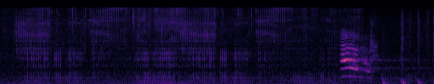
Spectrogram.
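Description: Cats purring in the video game Hogwarts Legacy: a steady low rumble that runs under faint background game sounds for most of the stretch, followed near the end by a brief brighter call and a few soft thumps.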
